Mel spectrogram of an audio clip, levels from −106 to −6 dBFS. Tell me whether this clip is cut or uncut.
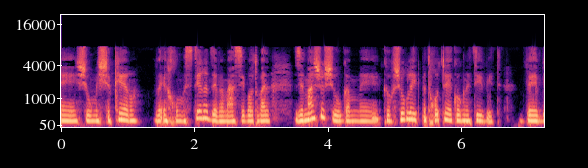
cut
